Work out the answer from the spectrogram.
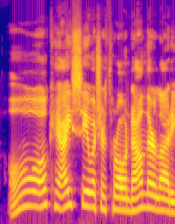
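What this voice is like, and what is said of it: Put-on Irish accent. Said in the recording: “Irish accent ... he does in my head”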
